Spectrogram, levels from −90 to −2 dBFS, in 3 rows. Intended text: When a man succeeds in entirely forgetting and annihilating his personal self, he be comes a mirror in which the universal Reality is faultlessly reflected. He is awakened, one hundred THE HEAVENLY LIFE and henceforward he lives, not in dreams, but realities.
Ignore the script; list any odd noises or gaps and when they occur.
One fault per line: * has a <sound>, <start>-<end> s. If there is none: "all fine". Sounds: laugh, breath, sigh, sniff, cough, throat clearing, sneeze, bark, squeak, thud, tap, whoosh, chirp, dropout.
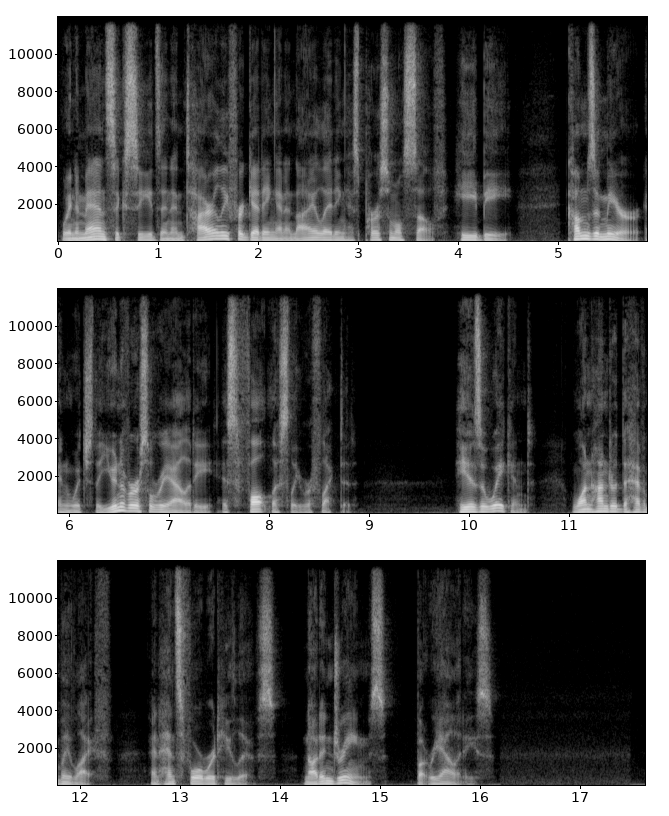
all fine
